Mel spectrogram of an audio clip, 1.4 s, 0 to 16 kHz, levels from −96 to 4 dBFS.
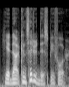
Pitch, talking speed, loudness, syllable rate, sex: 130 Hz, 260 wpm, -17 LUFS, 8.5 syllables/s, male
